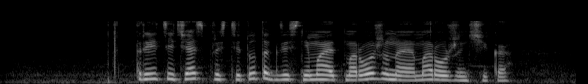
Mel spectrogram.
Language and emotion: Russian, neutral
